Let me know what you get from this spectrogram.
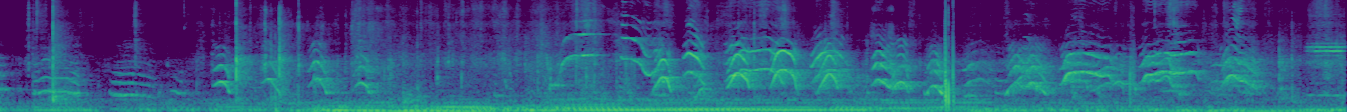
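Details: Newborn puppies suckle at their mother dog's nipples, giving rapid arched squeaks and whines that build into a dense, overlapping chorus after a quieter start, over a steady low hum.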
